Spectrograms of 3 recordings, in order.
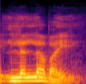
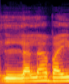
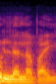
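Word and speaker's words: lullaby: दूसरा ये लल्लाबाई, ये ललाबाई बोलते हैं आप, ये उच्चारण में कुछ लोग लुल्लाबाई भी बोल देते हैं, पर इसका जो सही प्रोनाउंसिएशन है वो ललाबाई है, ठीक है।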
